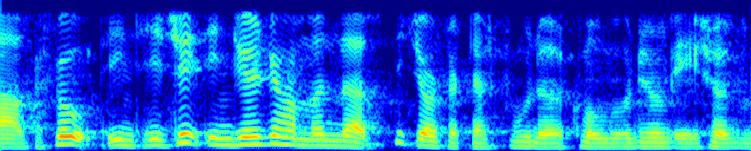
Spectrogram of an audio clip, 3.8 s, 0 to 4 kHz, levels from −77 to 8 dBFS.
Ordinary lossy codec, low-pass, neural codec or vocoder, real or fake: none; 3.6 kHz; autoencoder, 22.05 kHz, a latent of 192 numbers a frame, VITS, trained on one speaker; fake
